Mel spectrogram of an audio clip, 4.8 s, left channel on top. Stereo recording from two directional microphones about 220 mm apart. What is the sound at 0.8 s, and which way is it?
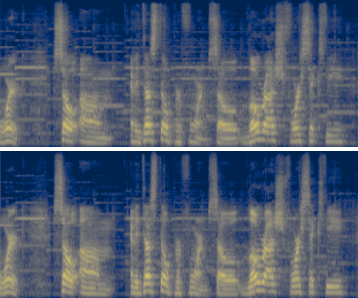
Speech, 45° right (ahead or behind).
